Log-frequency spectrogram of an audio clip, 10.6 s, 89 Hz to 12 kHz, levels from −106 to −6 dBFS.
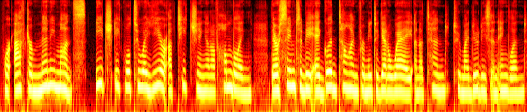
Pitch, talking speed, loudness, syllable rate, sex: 235 Hz, 175 wpm, -18 LUFS, 4.5 syllables/s, female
